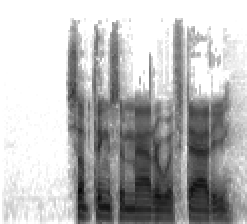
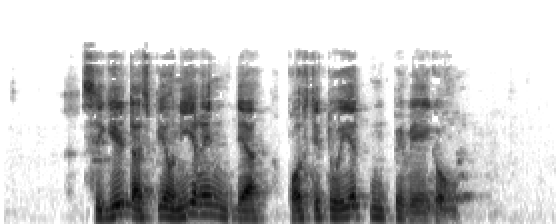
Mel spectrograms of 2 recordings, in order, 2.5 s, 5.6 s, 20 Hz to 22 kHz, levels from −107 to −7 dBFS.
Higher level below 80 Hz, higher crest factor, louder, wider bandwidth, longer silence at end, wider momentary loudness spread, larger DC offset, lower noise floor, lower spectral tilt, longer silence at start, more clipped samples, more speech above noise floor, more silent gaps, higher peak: second, -58 dBFS vs -50 dBFS; about the same, 18 dB vs 18 dB; about the same, -18 LUFS vs -18 LUFS; first, 15.5 kHz vs 9.8 kHz; second, 0.2 s vs 0.9 s; second, 3 LU vs 9 LU; neither; first, -88 dBFS vs -84 dBFS; about the same, -4.5 dB/octave vs -5 dB/octave; second, 0.7 s vs 0.85 s; neither; about the same, 70 dB vs 67 dB; neither; about the same, -2 dBFS vs -2 dBFS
